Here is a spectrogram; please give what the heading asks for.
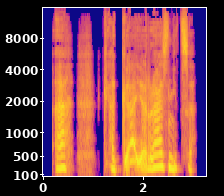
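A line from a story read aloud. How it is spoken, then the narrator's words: Hoarse rasp. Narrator (Russian): прохрипела Триша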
